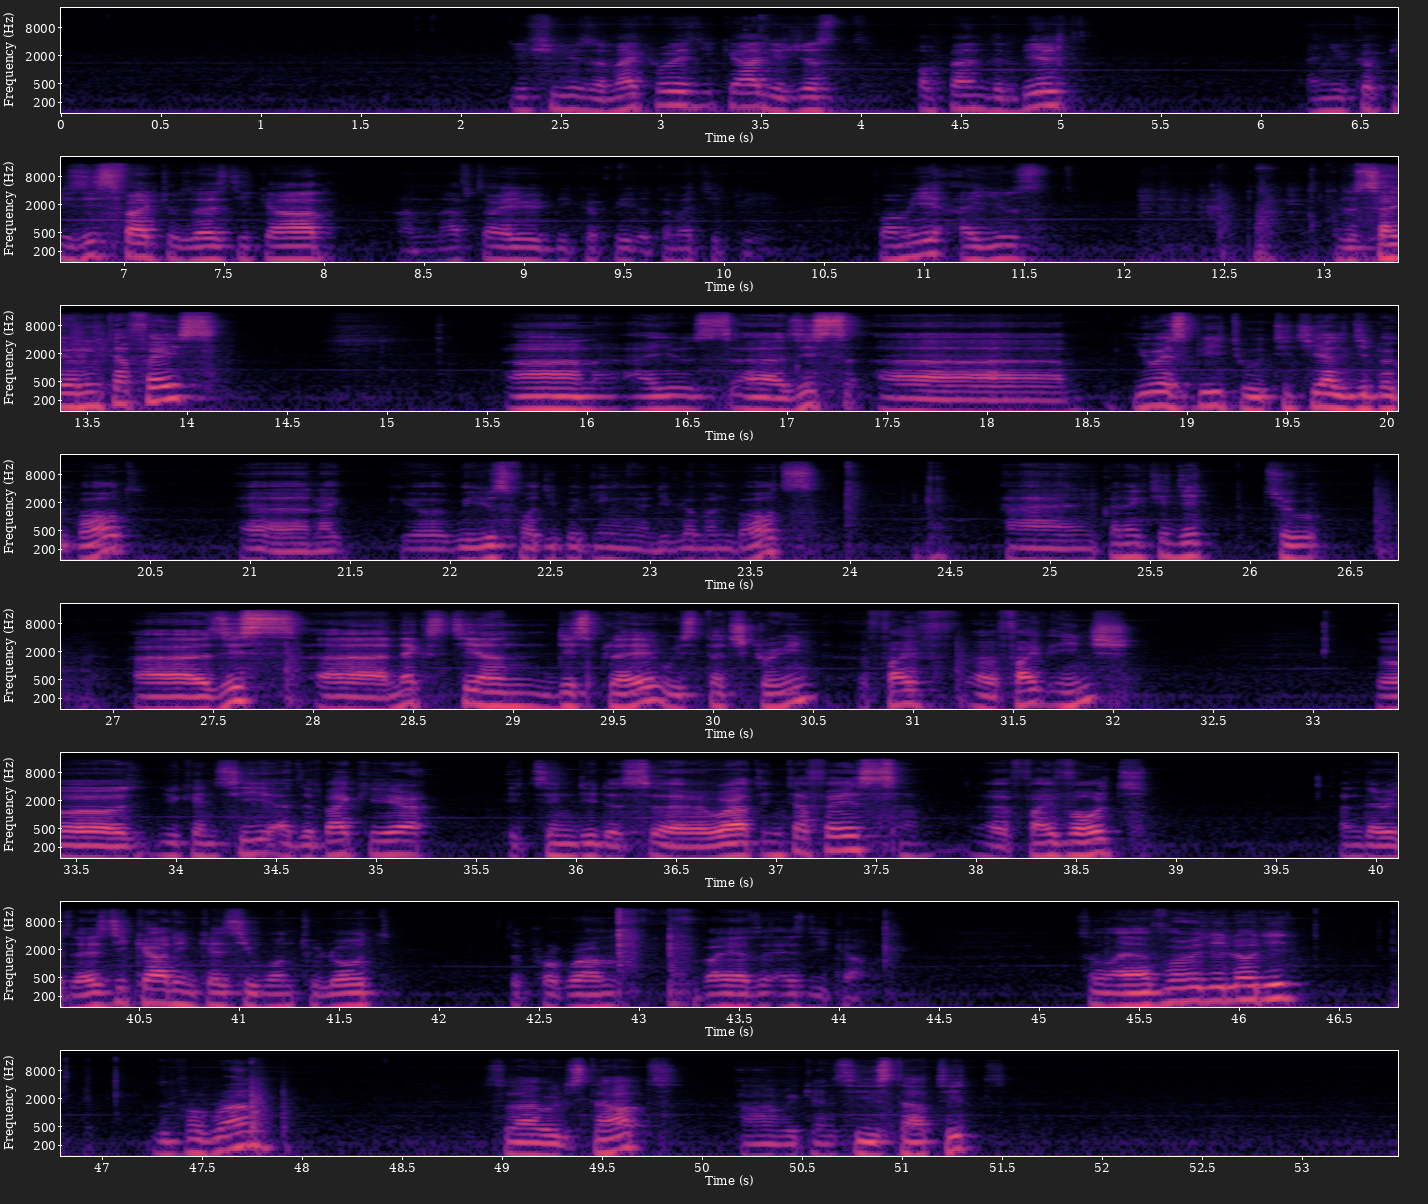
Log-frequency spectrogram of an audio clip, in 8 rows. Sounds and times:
Speech: 0:02.3 - 0:05.2, 0:06.3 - 0:11.7, 0:13.1 - 0:14.3, 0:15.6 - 0:24.0, 0:24.8 - 0:26.4, 0:27.1 - 0:32.2, 0:33.4 - 0:39.0, 0:39.8 - 0:41.8, 0:42.4 - 0:44.3, 0:45.2 - 0:46.4, 0:47.3 - 0:48.0, 0:49.0 - 0:51.6.

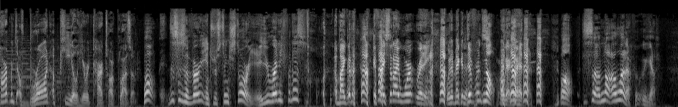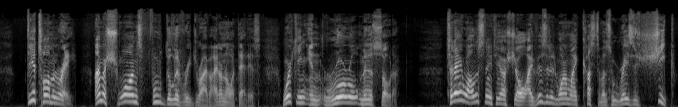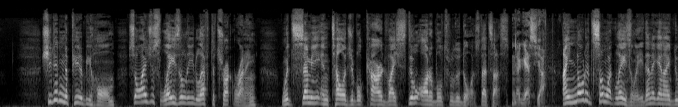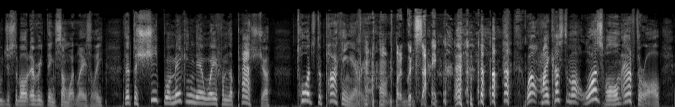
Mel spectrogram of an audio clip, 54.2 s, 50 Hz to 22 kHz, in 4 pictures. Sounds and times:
Speech: 0:00.0 - 0:13.2, 0:14.1 - 0:21.5, 0:22.5 - 0:27.1, 0:28.0 - 0:54.1.

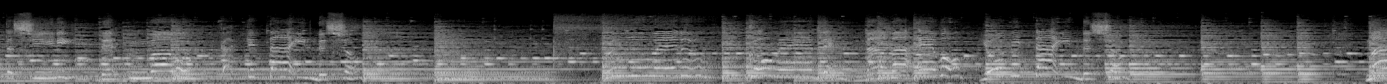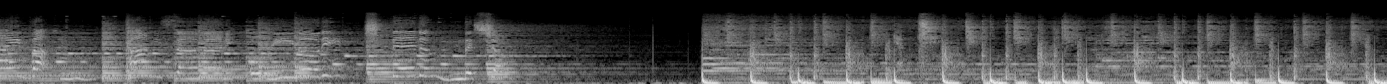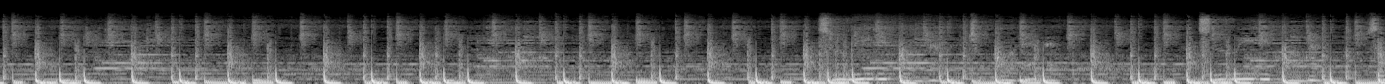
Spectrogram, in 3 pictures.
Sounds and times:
Musical instrument: 0:00.0 - 0:41.5.

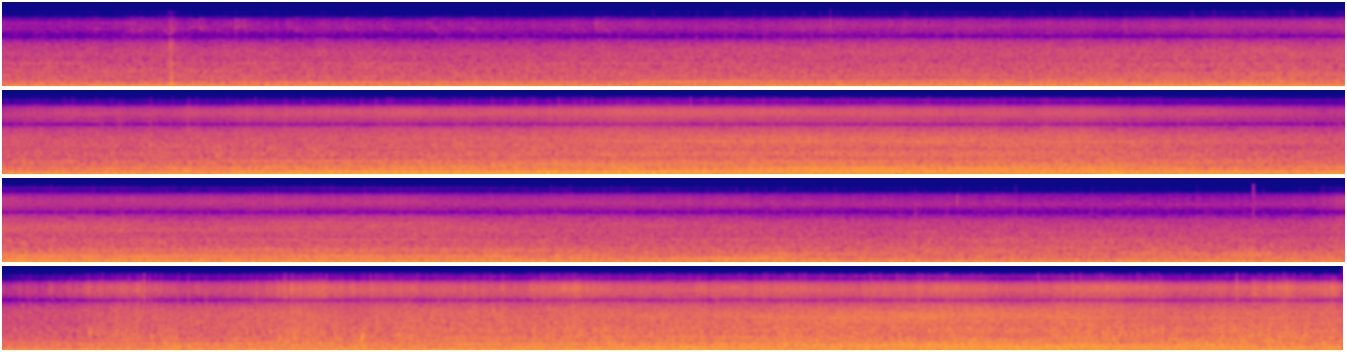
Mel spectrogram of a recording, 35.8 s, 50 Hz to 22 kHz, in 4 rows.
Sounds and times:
Motorboat, speedboat: 0:00.0 - 0:35.8.

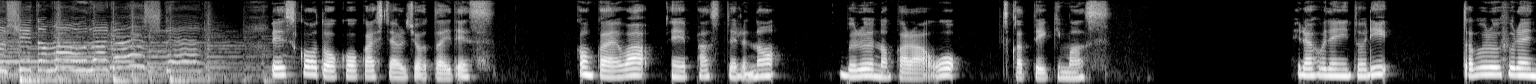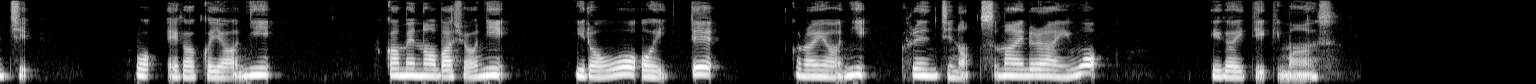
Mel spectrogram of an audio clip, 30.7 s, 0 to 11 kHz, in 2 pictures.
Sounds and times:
Speech: 0:02.7 - 0:05.0, 0:05.8 - 0:07.8, 0:08.4 - 0:11.2, 0:13.0 - 0:14.0, 0:14.6 - 0:15.7, 0:16.7 - 0:18.2, 0:19.2 - 0:20.5, 0:21.1 - 0:22.6, 0:23.3 - 0:26.4, 0:27.5 - 0:28.8.

